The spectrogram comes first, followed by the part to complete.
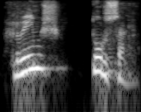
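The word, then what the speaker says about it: hrímþursar: Se pronuncia Rimsh-Tursar.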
